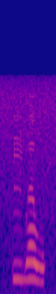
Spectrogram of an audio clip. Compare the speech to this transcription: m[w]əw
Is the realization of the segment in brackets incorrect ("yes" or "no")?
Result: yes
